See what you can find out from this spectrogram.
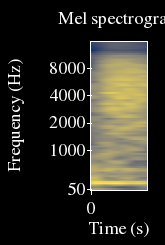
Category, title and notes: Instrument samples > Percussion
jazzsnare attack 1
I don't like it. The attack is delayed. Not the mainsnare. tags: jazz jazzware drumroll snareroll snare-roll snare attack trigger drum timpani drums bongos djembe conga frame-drum tabla bodhrán talking drum cajón high-drum rototom kettledrum war-drum field-drum parade-drum orchestral-drum marching-drum
attack, bodhrn, bongos, cajn, conga, djembe, drum, drumroll, drums, field-drum, frame-drum, high-drum, jazz, jazzware, kettledrum, marching-drum, orchestral-drum, parade-drum, rototom, snare, snare-roll, snareroll, tabla, talking, timpani, trigger, war-drum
